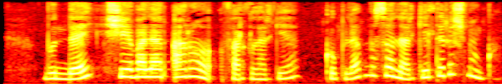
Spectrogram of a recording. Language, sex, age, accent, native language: Uzbek, female, 19-29, Qashqadaryo, Uzbek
